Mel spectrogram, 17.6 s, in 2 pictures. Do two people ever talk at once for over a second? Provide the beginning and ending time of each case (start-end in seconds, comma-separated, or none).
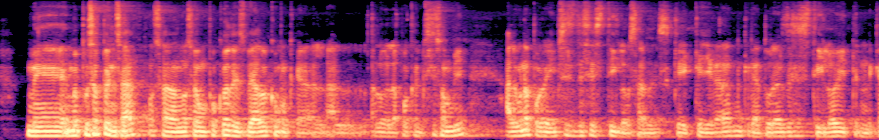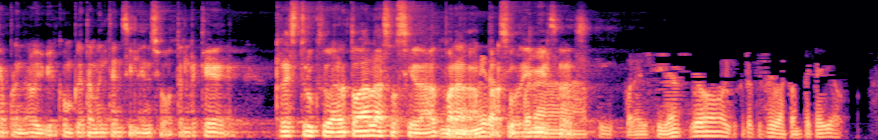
13.2-14.6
